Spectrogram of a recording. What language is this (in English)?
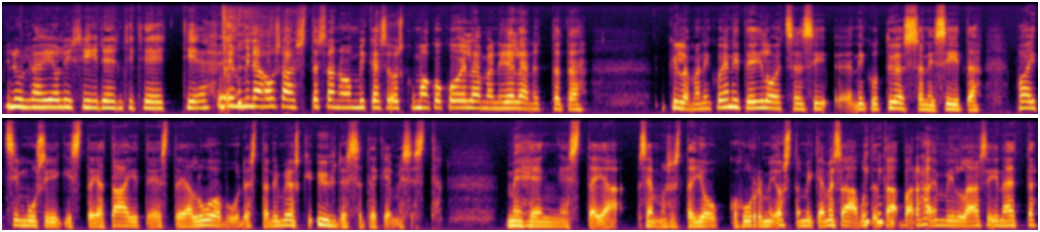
Finnish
